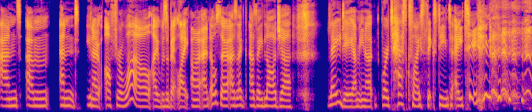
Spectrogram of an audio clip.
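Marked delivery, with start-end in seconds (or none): 7.3-9.7 sarcastic, with a laugh. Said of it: "That's me being sarcastic".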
